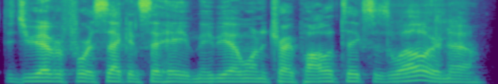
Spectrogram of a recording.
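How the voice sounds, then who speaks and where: A man hosting a podcast, giving upbeat hype-style introductions and chiming in with quick affirmations. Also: medium pitch, fairly even intonation, a little mellow. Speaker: podcast host. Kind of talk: casual interview.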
